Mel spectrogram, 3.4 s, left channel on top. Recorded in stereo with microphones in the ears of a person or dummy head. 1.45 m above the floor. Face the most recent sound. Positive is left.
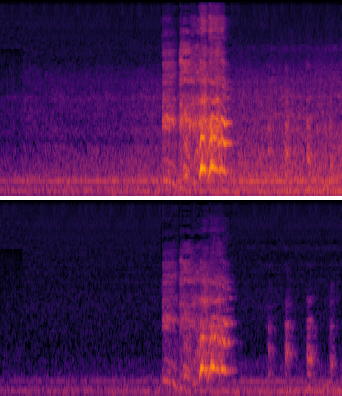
turn(degrees=80)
